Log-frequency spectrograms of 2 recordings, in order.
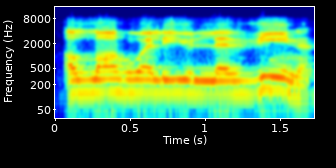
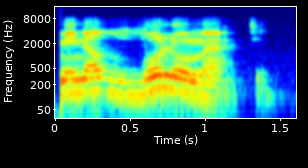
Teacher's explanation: So both of them you have your tongue between your teeth, but the first one, al-ladhina, is a nice empty with an empty mouth.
